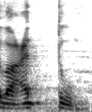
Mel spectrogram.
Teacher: ہم مخرج ہیں، یعنی دال اور تا کا مخرج ایک ہی ہوتا ہے، تو دال اور تا کا مخرج ایک ہی ہے، اس وجہ سے یہاں پر بھی ادغام کریں گے، یعنی دال کا تا میں ادغام کر دیں گے، دال کو تا سے ملا دیں گے، تو پڑھیں گے وعدتو۔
